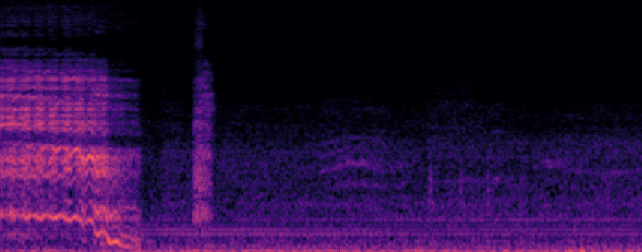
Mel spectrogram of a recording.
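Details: Johnny, a Friesian stallion eager to follow his mares inside, gives a loud neigh that falls in pitch and trails off after about a second, followed by quieter stable sounds and a steady background hum.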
